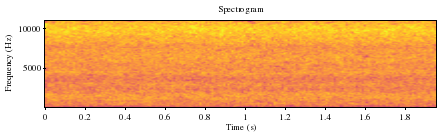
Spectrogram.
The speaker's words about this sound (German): Ich war also schon immer eine Spezialsäge und der Bergbach trieb mein Wasserrad an. Die Antriebsräder hier sind noch aus der alten Zeit. Und mit diesen musste ich noch bis 1960 arbeiten.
